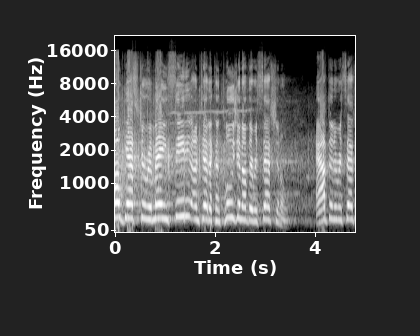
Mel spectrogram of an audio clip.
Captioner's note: applause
